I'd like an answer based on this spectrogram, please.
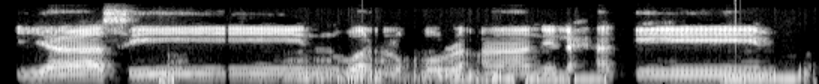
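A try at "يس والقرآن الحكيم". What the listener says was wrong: جی آپ نے ادغام نہیں کیا، غنہ نہیں کیا، کوئکلی پڑھا، آپ نے اظہار کیا، گویا کہ کلیئر کر کے پڑھا نا۔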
